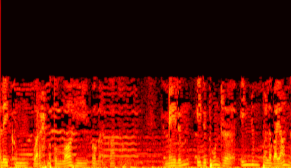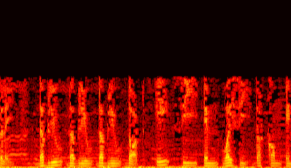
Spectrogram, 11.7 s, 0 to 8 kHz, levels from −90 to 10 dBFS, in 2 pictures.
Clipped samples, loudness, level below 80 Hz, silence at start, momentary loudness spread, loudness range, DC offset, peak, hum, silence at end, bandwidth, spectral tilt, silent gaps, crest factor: under 0.1%; -24 LUFS; -30 dBFS; 0 s; 10 LU; 3 LU; under 0.1%; -2 dBFS; none; 0 s; 4.5 kHz; -11.5 dB/octave; none; 20 dB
